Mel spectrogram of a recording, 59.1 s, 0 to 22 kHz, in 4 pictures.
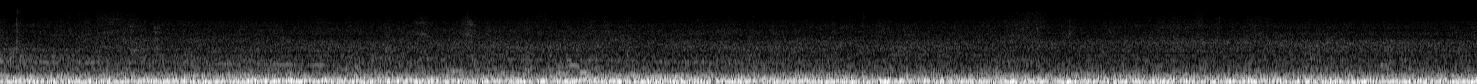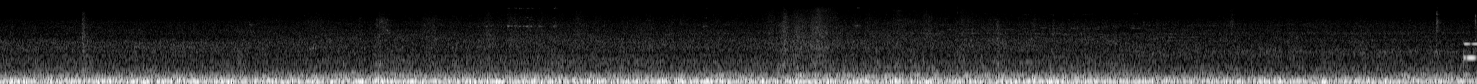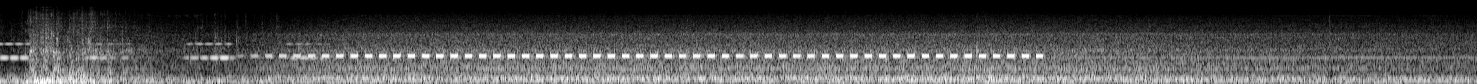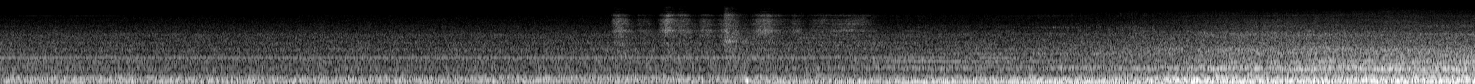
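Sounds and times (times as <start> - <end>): diesel train engines idling: 0.0 - 59.0
rapid door warning beep: 29.4 - 40.0
short beeps: 29.4 - 40.0
steady high tone: 29.4 - 40.1
brief rush of noise: 50.4 - 53.1.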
